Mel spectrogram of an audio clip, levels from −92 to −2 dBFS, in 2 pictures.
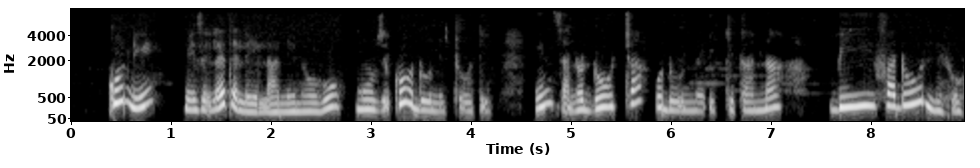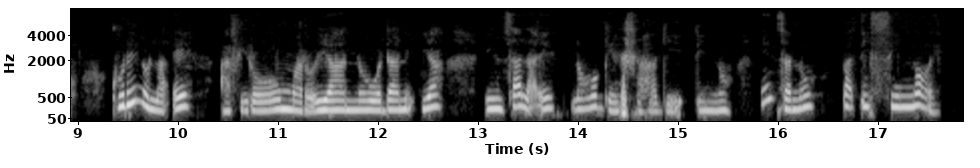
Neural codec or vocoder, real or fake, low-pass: none; real; 7.2 kHz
